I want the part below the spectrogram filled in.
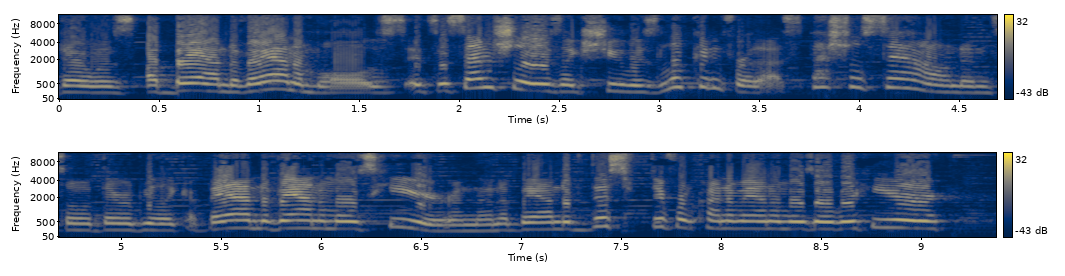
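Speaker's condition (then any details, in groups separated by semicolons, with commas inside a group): No condition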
